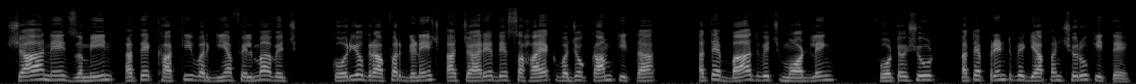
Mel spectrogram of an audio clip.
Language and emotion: Punjabi, neutral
